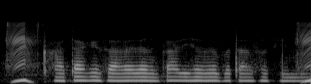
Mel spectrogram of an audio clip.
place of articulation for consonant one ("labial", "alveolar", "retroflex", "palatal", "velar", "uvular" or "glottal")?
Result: velar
